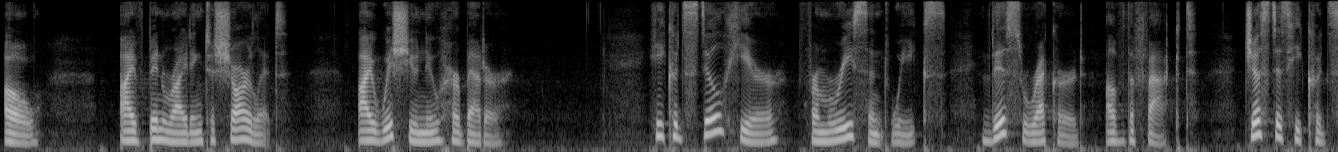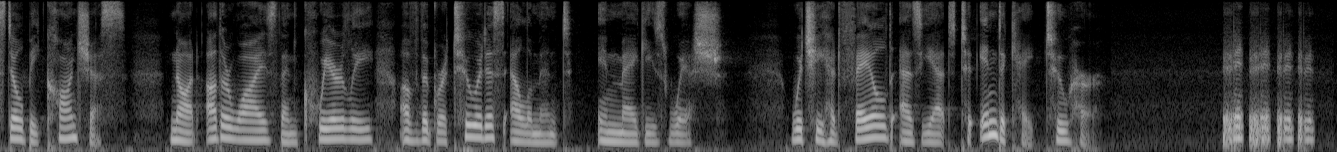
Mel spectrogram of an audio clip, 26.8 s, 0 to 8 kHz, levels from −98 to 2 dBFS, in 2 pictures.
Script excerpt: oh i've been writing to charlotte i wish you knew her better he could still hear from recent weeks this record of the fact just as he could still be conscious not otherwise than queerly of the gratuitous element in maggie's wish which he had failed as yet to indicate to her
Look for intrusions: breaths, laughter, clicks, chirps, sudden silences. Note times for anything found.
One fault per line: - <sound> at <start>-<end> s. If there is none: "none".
- laugh at 25.6-26.5 s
